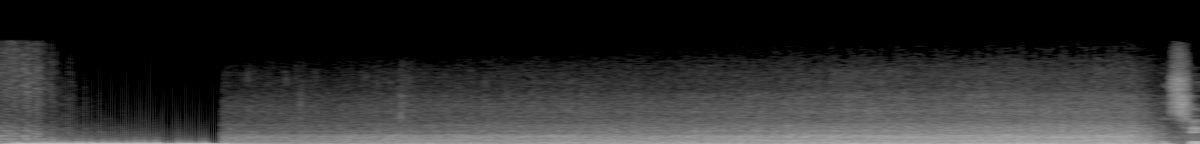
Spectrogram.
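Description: A brief whoosh with a deep bass hit, then, about a second in, the diesel engine of a wheel loader running steadily with a low hum.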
